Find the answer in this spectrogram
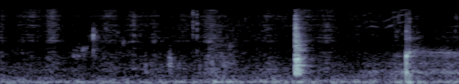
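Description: Near silence with a single short click about one and a half seconds in.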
